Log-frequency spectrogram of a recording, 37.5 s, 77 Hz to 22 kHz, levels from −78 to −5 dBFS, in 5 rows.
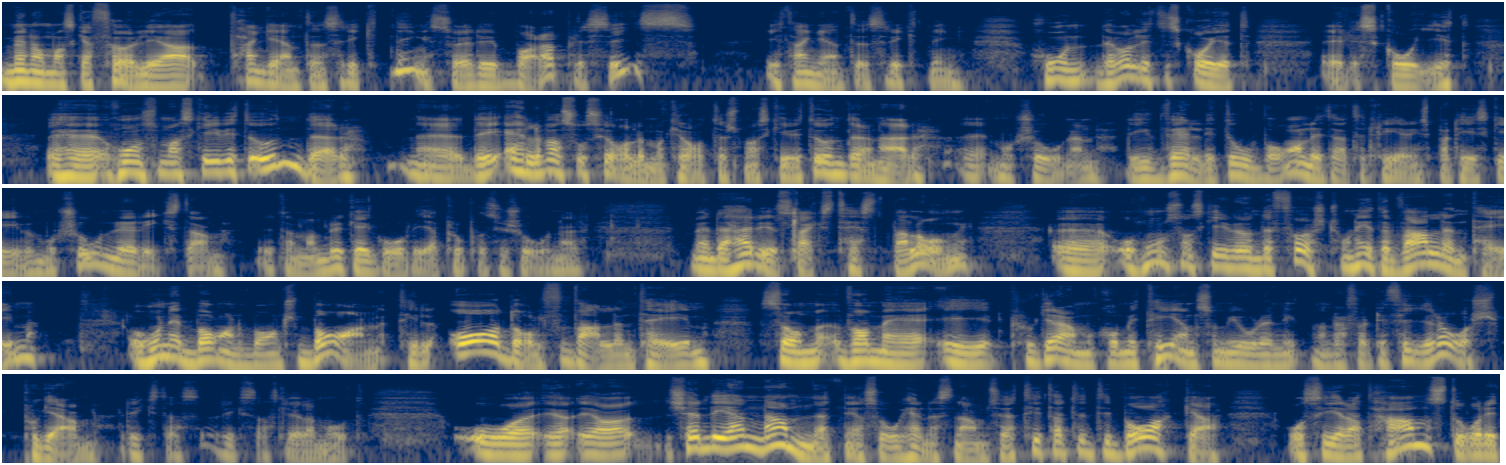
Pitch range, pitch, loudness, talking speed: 115-155 Hz, 130 Hz, -22 LUFS, 175 wpm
